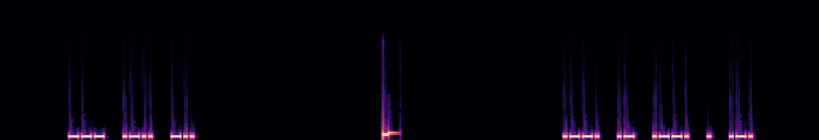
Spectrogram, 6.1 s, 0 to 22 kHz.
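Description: Rapid Morse code beeps at 50 words per minute with double character spacing, at a steady mid pitch: two short bursts of dits and dahs separated by a brief click and a pause of silence, spelling out a word from a list of the top 300 words.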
